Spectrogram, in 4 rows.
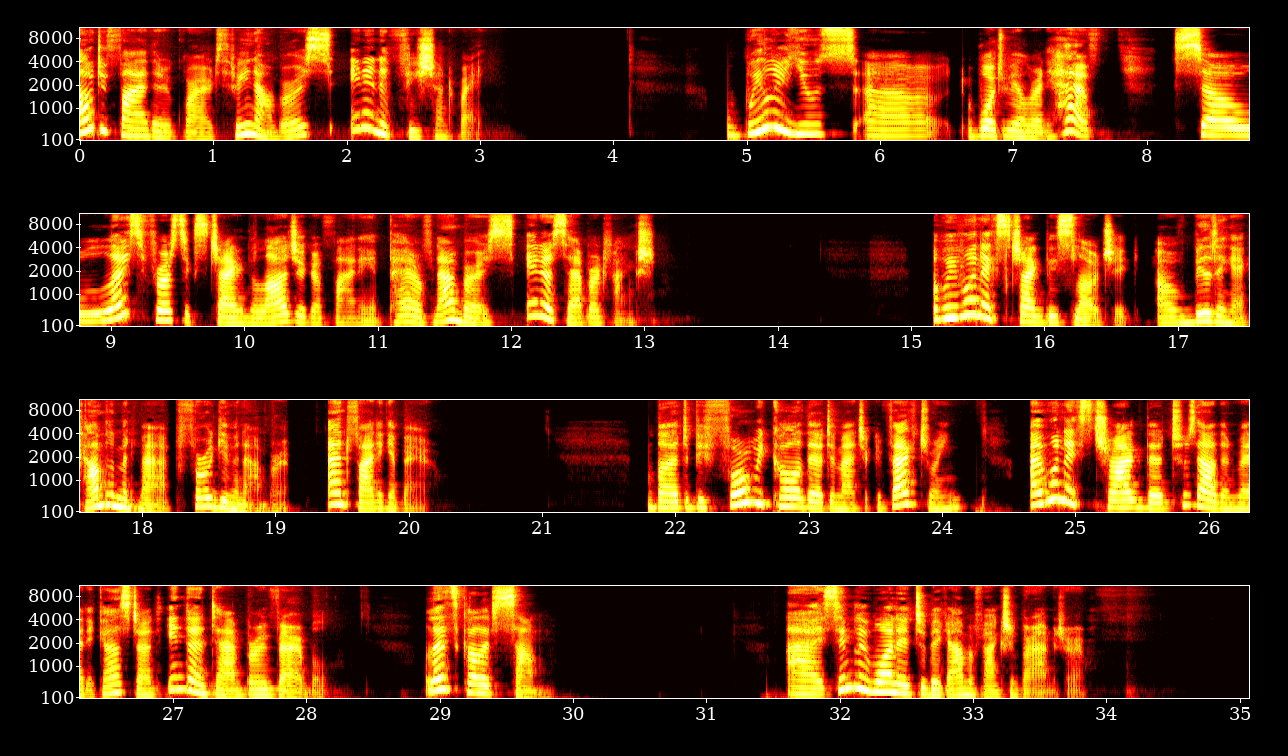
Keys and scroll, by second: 25.6 alt+Up, 29.1 alt+super+v.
